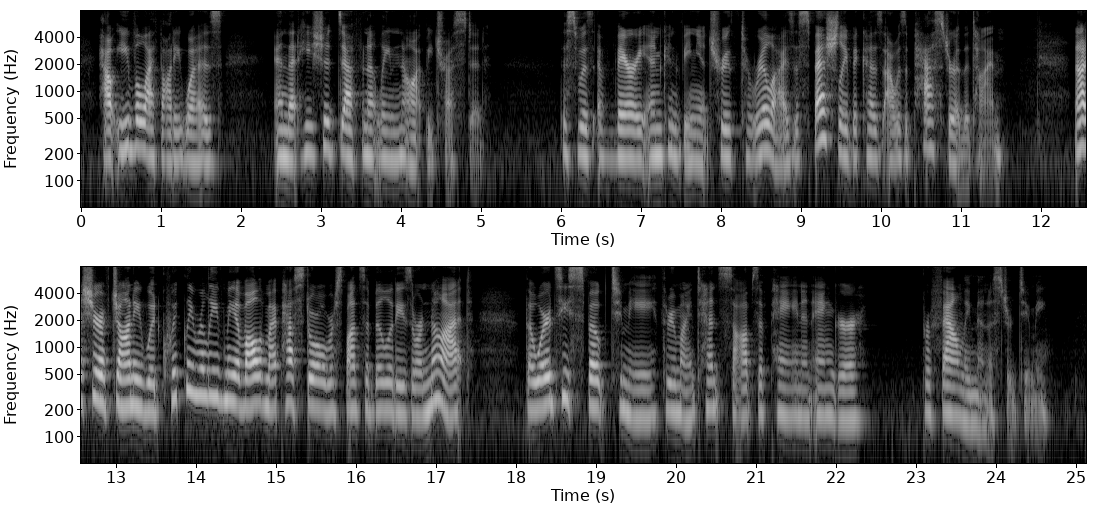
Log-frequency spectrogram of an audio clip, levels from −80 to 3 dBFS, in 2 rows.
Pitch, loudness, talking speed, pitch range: 190 Hz, -25 LUFS, 155 wpm, 175-220 Hz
